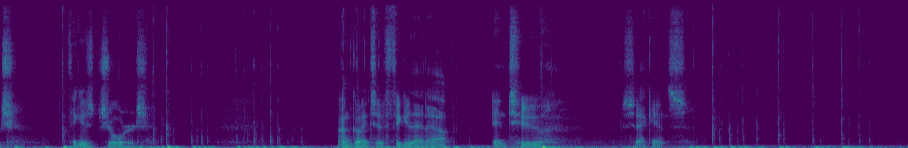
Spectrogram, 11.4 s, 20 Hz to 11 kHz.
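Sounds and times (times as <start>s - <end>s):
speech: 0.0s - 0.3s, 0.9s - 2.0s, 4.2s - 7.1s, 7.8s - 8.7s
low steady hum: 0.0s - 11.3s
computer keyboard typing as a password is entered: 0.2s - 6.0s, 6.7s - 7.0s, 8.6s - 11.0s.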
